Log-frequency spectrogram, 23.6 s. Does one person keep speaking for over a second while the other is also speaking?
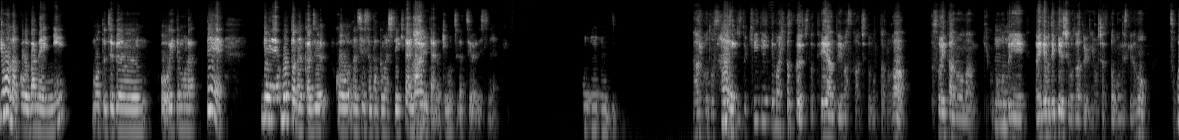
No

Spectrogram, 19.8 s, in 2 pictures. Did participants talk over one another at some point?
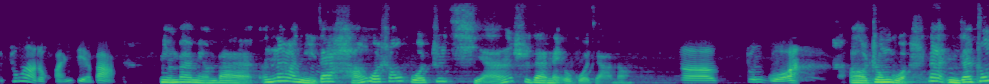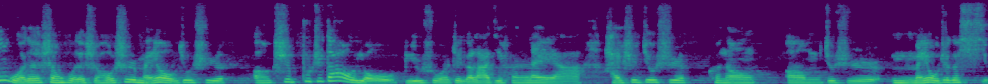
No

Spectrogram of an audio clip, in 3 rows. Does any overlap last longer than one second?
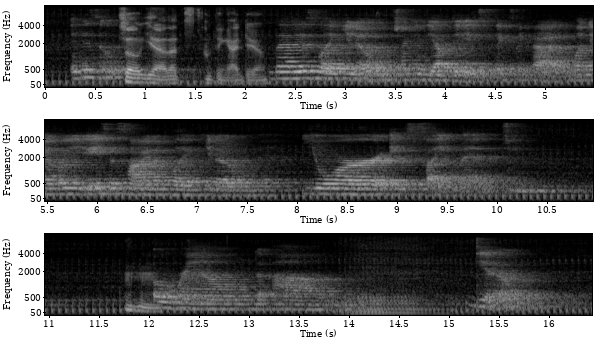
No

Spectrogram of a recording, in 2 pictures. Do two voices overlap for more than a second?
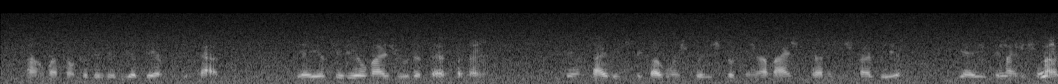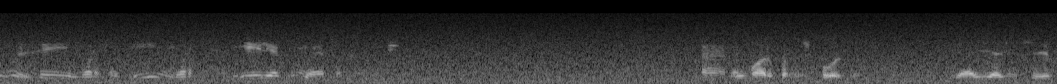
Yes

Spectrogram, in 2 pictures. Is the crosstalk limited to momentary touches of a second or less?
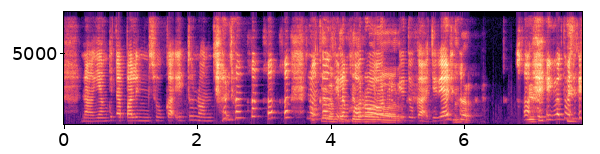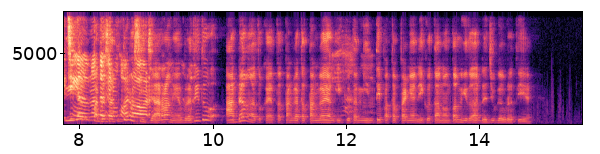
No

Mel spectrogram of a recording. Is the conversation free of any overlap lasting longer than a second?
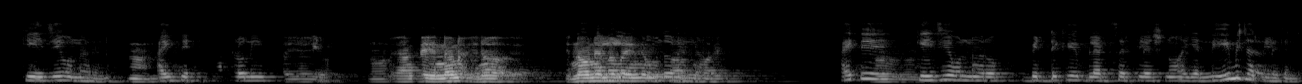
No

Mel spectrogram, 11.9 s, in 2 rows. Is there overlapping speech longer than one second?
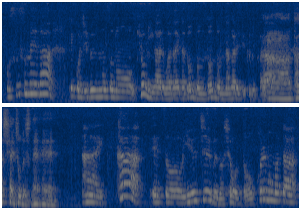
No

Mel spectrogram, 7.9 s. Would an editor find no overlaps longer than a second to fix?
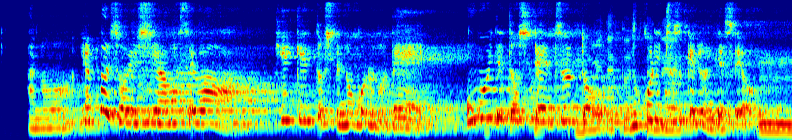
No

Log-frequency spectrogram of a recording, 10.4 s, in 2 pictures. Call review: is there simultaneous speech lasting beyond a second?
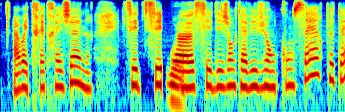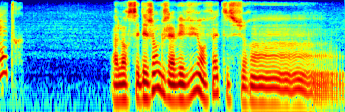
No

